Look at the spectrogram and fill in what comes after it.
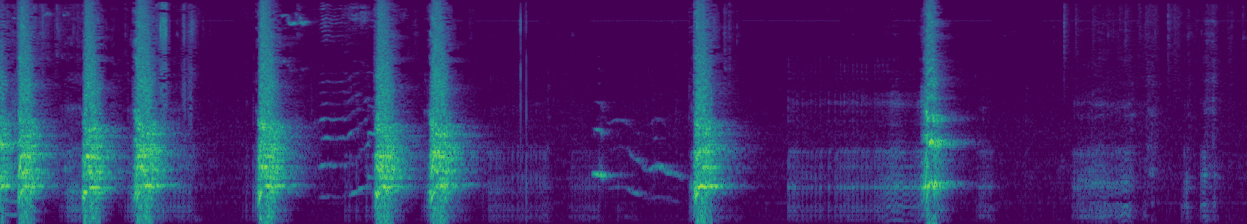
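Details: Domestic dog barking angrily in reaction to friendly dog noises being played; loud harsh barks in quick bursts of two or three, about nine in all, with faint squeaky whines and tonal played sounds between.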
